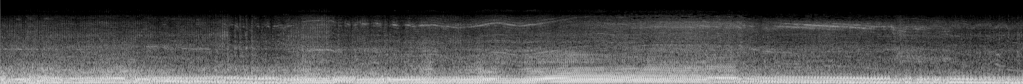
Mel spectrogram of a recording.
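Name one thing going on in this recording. A quad bike engine revs as the quad rides along a dirt track.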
